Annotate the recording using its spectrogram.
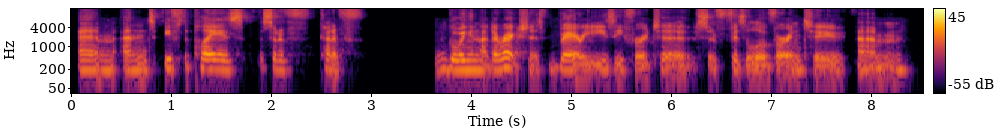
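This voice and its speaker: A woman's voice: mid-range voice, vocal fry. A woman dog trainer giving webinar commentary over videos, explaining thoughtfully and searching for words as she goes.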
